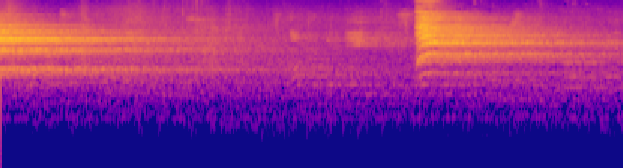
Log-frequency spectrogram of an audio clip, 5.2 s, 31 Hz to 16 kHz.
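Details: Belugas in training at Port of Nagoya Public Aquarium, 7 June 2022, with Gray, Nana and Mirai. A sustained, harmonic, buzzy tone fades away, then after a quiet gap a second bright call starts abruptly and slowly decays.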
